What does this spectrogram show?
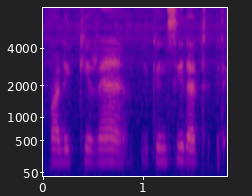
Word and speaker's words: படிக்கிறேன்: You can say நான் படிக்கிறேன்.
